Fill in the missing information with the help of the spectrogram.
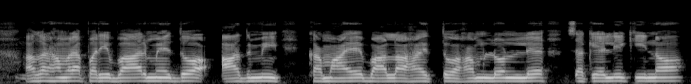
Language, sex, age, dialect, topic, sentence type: Magahi, male, 18-24, Western, banking, question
